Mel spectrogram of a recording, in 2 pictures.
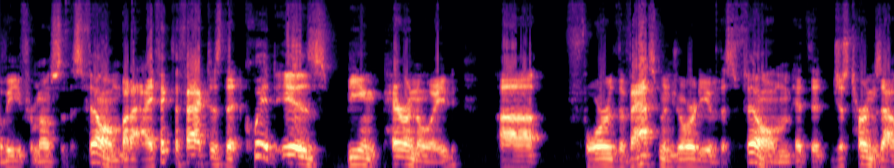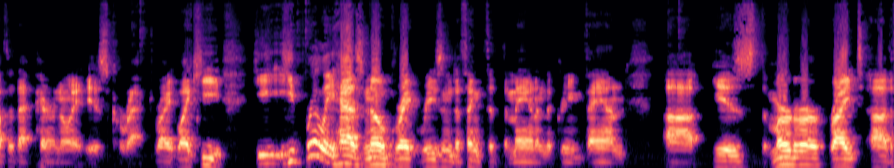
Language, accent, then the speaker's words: English; Australia; I'm the Australian.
